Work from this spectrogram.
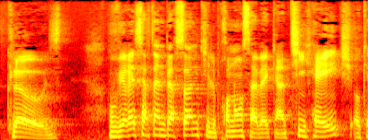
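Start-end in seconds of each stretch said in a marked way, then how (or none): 0.1-0.8 "Clothes" as one syllable ending in Z, no TH; simplified pronunciation. Shown as a demonstration. Teacher repeating the easy form for learners, "Clothes" without TH. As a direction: skip the TH in "Clothes", like "close" with Z. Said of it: "ça nous facilite les choses".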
